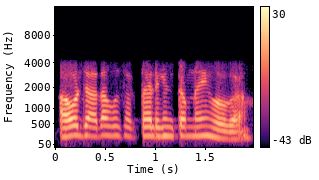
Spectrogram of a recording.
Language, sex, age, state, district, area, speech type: Hindi, female, 18-30, Uttar Pradesh, Jaunpur, rural, conversation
